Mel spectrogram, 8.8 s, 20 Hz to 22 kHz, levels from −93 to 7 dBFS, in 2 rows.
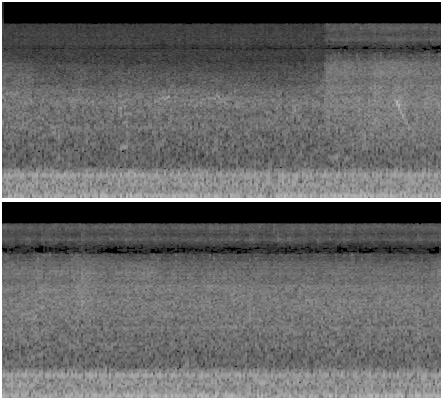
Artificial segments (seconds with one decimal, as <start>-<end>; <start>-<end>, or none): none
